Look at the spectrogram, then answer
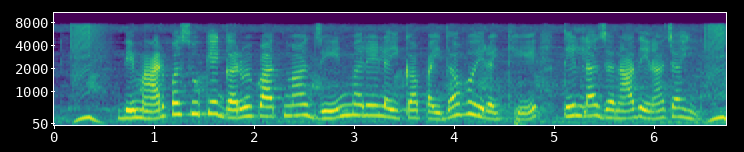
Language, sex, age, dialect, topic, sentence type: Chhattisgarhi, female, 41-45, Eastern, agriculture, statement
